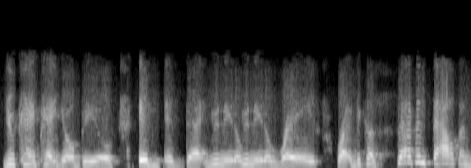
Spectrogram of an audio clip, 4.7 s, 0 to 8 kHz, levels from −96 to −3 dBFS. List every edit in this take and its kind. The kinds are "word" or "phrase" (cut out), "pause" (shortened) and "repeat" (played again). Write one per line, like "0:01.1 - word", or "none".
0:01.6 - word
0:02.4 - repeat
